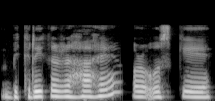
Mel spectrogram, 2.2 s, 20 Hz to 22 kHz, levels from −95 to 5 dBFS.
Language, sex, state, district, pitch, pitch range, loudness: Hindi, female, Arunachal Pradesh, Lower Dibang Valley, 205 Hz, 200-210 Hz, -16 LUFS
